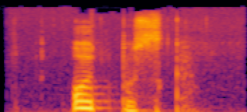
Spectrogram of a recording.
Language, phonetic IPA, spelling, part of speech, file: Russian, [ˈotpʊsk], отпуск, noun, Ru-отпуск.ogg
- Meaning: 1. leave, vacation, holiday, furlough 2. release, issue, delivery, distribution (of goods to a customer or client) 3. tempering 4. a prayer of absolution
